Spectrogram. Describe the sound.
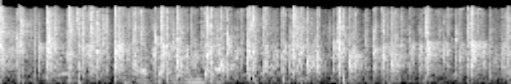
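A crowd applauds steadily for several seconds, a dense patter of many hands clapping at once, with a brief voice or cheer rising faintly through the noise.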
